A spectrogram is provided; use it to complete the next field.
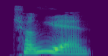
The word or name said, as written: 成员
